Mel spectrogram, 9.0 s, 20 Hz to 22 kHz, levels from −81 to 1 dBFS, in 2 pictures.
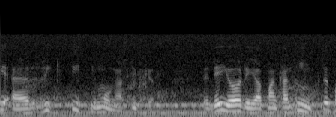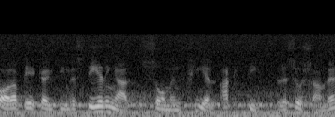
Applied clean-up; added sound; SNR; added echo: none; Engine; 9 dB; none.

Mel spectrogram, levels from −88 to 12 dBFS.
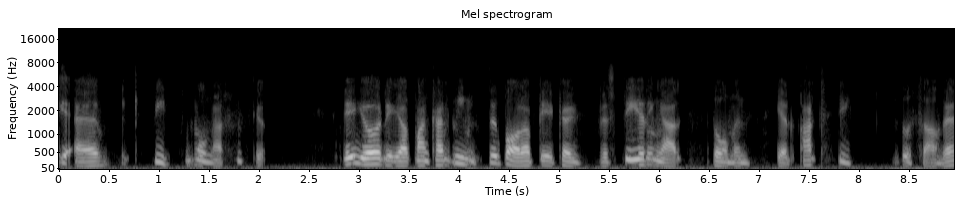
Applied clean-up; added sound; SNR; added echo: neural diffusion model UNIVERSE++.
